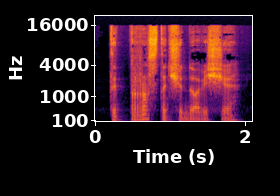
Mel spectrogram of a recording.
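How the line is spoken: Breathed out. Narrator (Russian): выдохнула

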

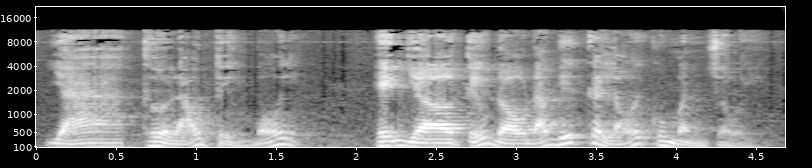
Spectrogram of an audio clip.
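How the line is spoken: Soft, remorseful. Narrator (Vietnamese): Ngẩng gương mặt lên đầy vẻ hối hận, Chí Tôn nhỏ nhẹ nói

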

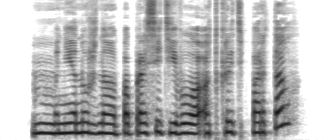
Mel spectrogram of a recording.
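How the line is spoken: Uncertain suggestion. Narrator (Russian): неуверенно предположила Бри

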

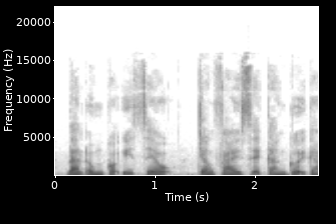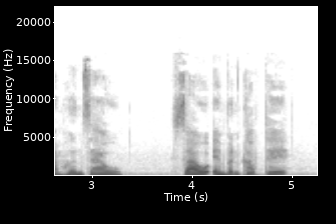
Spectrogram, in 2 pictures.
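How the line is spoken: Soothing, coaxing. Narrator (Vietnamese): Anh dỗ cô

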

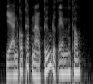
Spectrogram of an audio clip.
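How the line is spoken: Plain. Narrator (Vietnamese): tôi hỏi

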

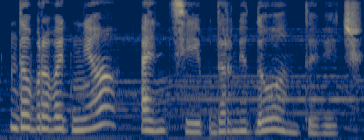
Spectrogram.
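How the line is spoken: Sweet languid purr. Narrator (Russian): Сладким, полным неги и томления голосом промурлыкала Настюшка

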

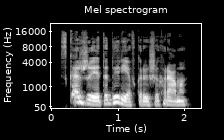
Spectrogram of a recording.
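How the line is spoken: Grumbling. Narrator (Russian): пробурчал кот

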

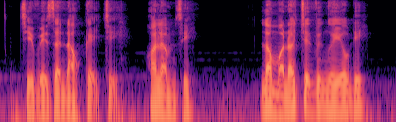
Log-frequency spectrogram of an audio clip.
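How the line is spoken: Annoyed. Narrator (Vietnamese): Ngọc trả lời bằng một giọng bực bội

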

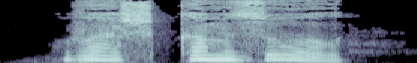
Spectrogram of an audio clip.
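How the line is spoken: Guilty drawl. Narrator (Russian): Виновато протянула я

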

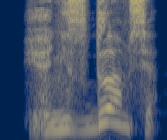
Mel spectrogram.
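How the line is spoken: Hoarse growl. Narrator (Russian): хрипло рыча

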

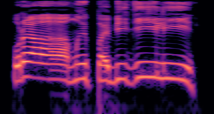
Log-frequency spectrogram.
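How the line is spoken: Girls shouting. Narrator (Russian): кричали девчонки-полузащитницы

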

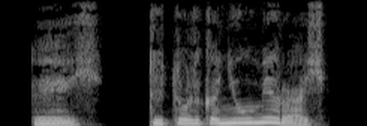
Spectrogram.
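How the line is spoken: Anxious pleading. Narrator (Russian): взволнованно попросила я

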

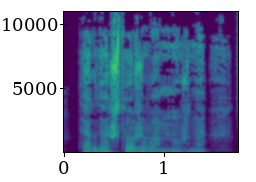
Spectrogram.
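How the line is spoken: Quiet question. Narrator (Russian): тихо спросила Наташа

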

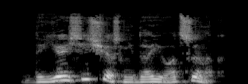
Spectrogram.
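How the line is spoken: Plain. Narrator (Russian): сказал Сварог

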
